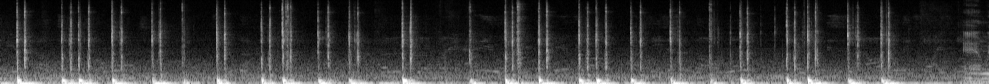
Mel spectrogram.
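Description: Fingers type a wallet password on a computer keyboard, a quick run of sharp, close key clicks in uneven bursts with short pauses between them, heard alone and clearly up front.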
